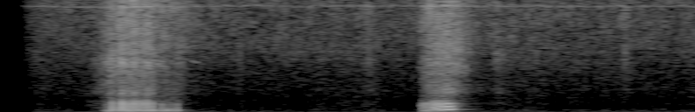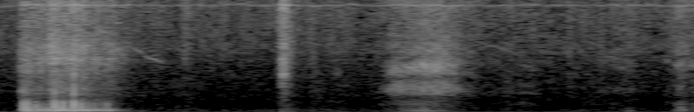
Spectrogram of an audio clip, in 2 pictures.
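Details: Four-month-old baby girl snoring lightly: short, soft snorting breaths in a quiet room, about four in seven seconds.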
